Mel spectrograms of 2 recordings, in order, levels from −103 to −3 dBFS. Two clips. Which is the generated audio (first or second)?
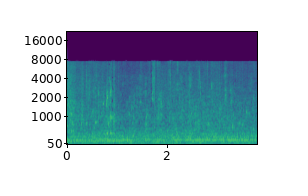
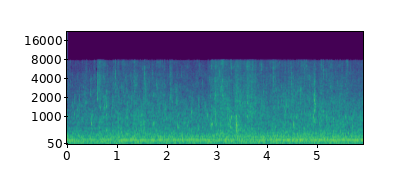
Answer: first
